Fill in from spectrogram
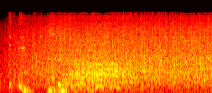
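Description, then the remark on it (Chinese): An audience breaks into applause, a dense, steady wash of clapping that swells within the first second and holds for a few seconds, with brief voices heard at the start. “掌声接，对。”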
